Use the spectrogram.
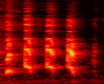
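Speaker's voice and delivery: very high, loud burst of laughter; real helpless laugh at herself; shrieking laugh. Real, not acted. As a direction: let a squealing laugh burst out. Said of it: "Now I'm laughing".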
